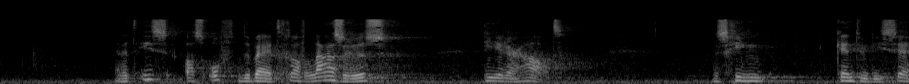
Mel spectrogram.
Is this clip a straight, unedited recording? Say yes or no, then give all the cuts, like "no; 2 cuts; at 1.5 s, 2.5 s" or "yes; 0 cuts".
no; 3 cuts; at 2.5 s, 3.0 s, 4.8 s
